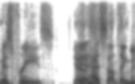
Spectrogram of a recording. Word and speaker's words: Freeze: His name is Freeze, not Frice. But my kids like the one And with there's a Kurt reason Russell. why his name is Freeze.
